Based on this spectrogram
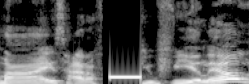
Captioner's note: beep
